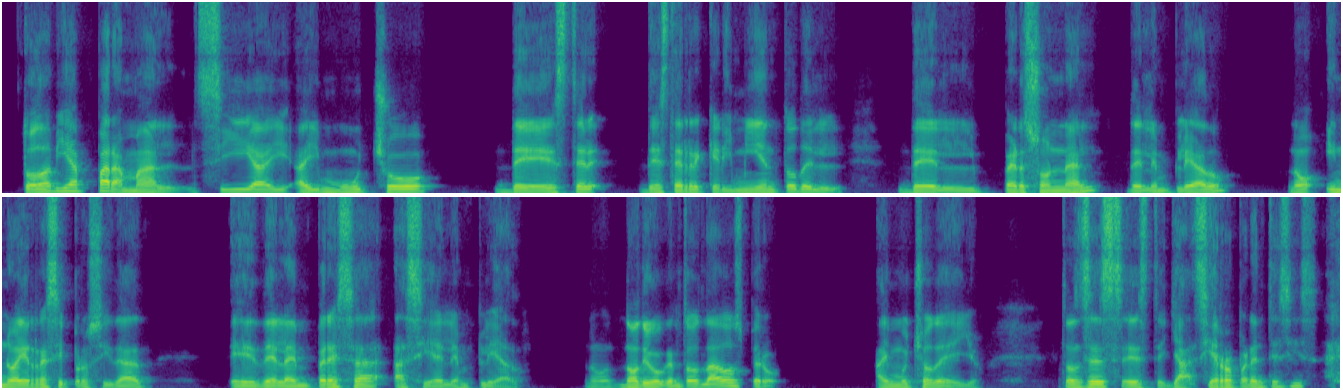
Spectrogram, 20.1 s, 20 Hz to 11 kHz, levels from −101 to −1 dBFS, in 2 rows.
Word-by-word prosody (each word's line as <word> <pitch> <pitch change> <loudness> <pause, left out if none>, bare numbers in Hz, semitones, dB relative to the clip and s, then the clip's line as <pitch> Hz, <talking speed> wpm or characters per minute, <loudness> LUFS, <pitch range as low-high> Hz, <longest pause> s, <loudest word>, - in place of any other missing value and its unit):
todavía 165 +6 +2
para 185 -9 +6
mal. 100 -4 -1
Sí 135 +4 -2
hay 130 -1 +1
hay 120 +2 +1
mucho 150 +5 +1 0.4
de 120 -1 +2
este 145 +5 -1 0.2
de 130 0 -3
este 125 +6 +1
requerimiento 135 +1 -2
del, 125 -9 -3 0.4
del 105 -3 0 0.2
personal 115 - +1 0.2
del 110 -2 -1
empleado, 120 - 0 0.4
¿no? 125 +2 -2
Y 135 - -1
no 120 - +3
hay 120 - +6
reciprocidad, 110 -4 -2 0.6
eh, 105 -2 +1
de 110 +1 +3
la 105 - +4
empresa 125 +9 +1
hacia 105 -1 -1
el 95 0 -3
empleado, 95 -3 -8 0.4
¿no? 115 +2 -10
No 115 0 +3
digo 115 -1 +4
que 110 - +1
en 100 - -3
todos 120 +3 +1
lados, 165 +4 +3
pero 465 -1 -4 0.7
hay 115 - -2
mucho 115 +3 -2
de 110 -4 0
ello. 90 -2 -11 0.5
Entonces, 140 +1 +4
este, 105 -4 -2
ya 100 +1 -2
cierro 125 +2 +2
paréntesis. 135 +7 -3
120 Hz, 135 wpm, -23 LUFS, 110-135 Hz, 0.7 s, para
